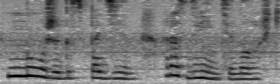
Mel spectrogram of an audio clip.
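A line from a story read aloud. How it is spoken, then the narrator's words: Near purr. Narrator (Russian): почти промурлыкал Себастьян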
